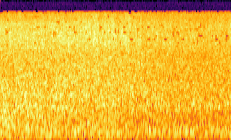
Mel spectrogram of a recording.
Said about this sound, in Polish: Słyszysz ten silny wiatr? Oprócz tego padający deszcz.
